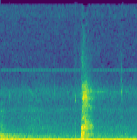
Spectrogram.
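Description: Steady low electrical hum from the hearing room's microphone and sound system, with a brief soft hiss about a second in.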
